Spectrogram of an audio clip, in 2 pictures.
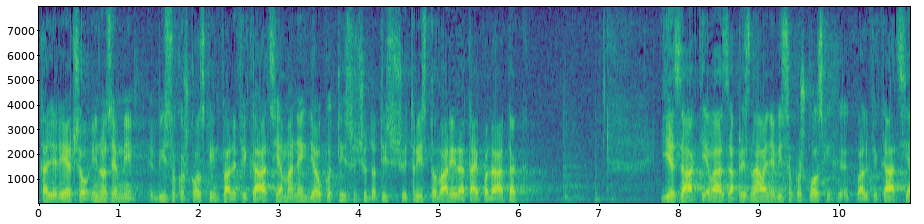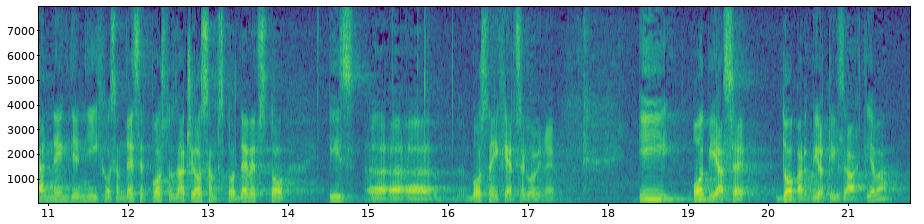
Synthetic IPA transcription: kad̪jeɾjeːt͡ʃo̞ʔino̞zemnim | ʋiso̞ko̞ʃko̞lskimkʋalifikaːt̪sijamane̞ɡd̪jeo̞ko̞t̪isut͡ɕud̪o̞t̪isu̥t͡ɕuit̪ɾist̪o̞ʋaɾiːɾat̪aːjpo̞d̪aːt̪ak | je̞zaːxt̪je̞ʋazapɾiznaːʋaɲe̞ʋiso̞ko̞ʃko̞lˠskixkʋalifikaːt̪sijane̞ɡd̪ʲje̞ɲiːxo̞samd̪e̞set̪̚po̞st̪o̞znaːt͡ʃio̞samst̪o̞d̪e̞ʋet̪st̪o̞iz | bo̞sneixe̞ɾt̪se̞ɡo̞ʋinḛ | io̞d̪̚bijase̞ | d̪o̞baɾd̪io̞t̪iːɣza̰ːxt̪je̞ʋa

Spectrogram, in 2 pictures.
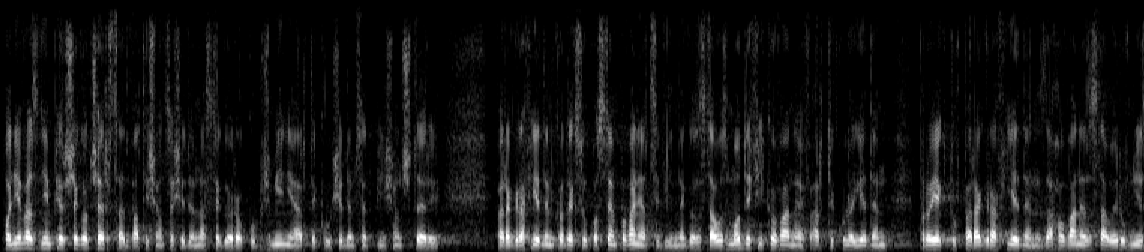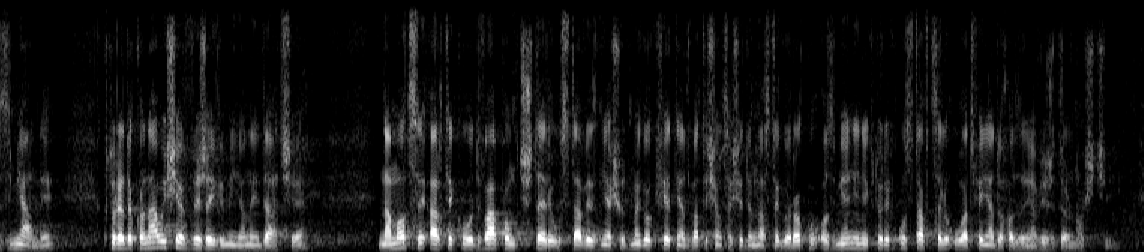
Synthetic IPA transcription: pɔɲɛvaʐd̪ɲɛmpʲjɛɾfʂɛɡɔt͡ʂɛɾft̪sad̪vat̪ɘɕɔnt̪sɛɕɛd̪ɛmnast̪ɛɡɔɾɔkubʐmʲjeɲɛaɾt̪ɘkuwɕɛd̪ɛmsɛt̪̚pʲeɲd͡ʑeɕɔnt̪̚t͡ʂt̪ɛɾɘ | paɾaɡɾafjɛd̪ɛnkɔd̪ɛksupɔst̪ɛmpɔvaɲat̪sɘvʲilnɛɡɔzɔst̪awɔzmɔd̪ɘfʲikɔvanɛva̰ɾt̪ɘkulɛjɛd̪ɛn | pɾɔjɛkt̪ufpaɾaɡɾafjɛd̪ɛnzaxɔvanɛzɔst̪awɘɾuvɲɛʐzmʲjanɘ | kt̪uɾɛd̪ɔkɔn̪awɘɕɛvːɘʐɛjvɘmʲjeɲɔnɛjd̪at͡ɕɛ | namɔt̪sɘʔaɾt̪ɘkuwud̪vapuŋkt̪t͡ʂt̪ɛɾɘust̪avɘzd̪ɲaɕud̪mɛɡɔkfʲɛt̪ɲad̪vat̪ɘɕɔnt̪sɛɕɛd̪ɛmnast̪ɛɡɔɾɔkuʔɔzmʲjaɲɛɲɛk̚t̪uɾɘxust̪aft̪sɛluʔːwat̪fʲeɲad̪ɔxɔd̪zɛɲavʲjɛʐɘt̪ɛlnɔɕt͡ɕi

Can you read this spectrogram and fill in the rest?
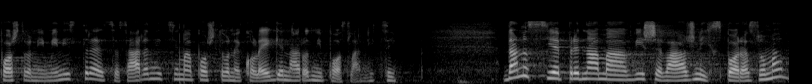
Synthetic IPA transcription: po̞ʃt̪oʋaniminist̪ɾesasaɾad̪nit̪simapo̞ʃt̪o̞ʋaneko̞leːɡenaːɾod̪nipo̞̰slˠa̰nit̪si | d̪anasje̞pɾed̪namaʋiʃeʋaːʒniːxspo̞ɾazuma

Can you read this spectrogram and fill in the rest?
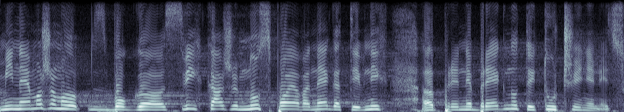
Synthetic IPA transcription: miːnemo̞ʒemozbo̞ɡsʋixkaːʒemnuspo̞jaʋane̞ɡat̪iʋnixpɾenebɾeɡnut̪it̪uːt͡ʃiɲenḭt̪su̥

